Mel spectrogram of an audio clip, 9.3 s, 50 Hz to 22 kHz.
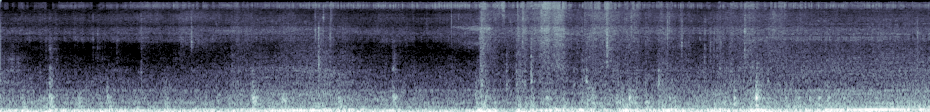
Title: navara d40 clunking noise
